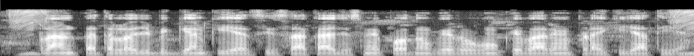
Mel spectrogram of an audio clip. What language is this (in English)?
Hindi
